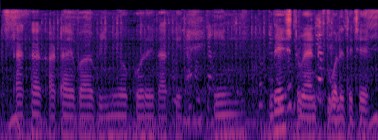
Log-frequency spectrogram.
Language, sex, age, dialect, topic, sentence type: Bengali, male, 18-24, Western, banking, statement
